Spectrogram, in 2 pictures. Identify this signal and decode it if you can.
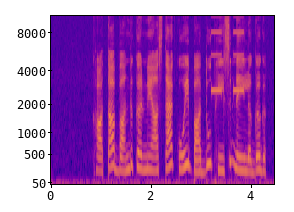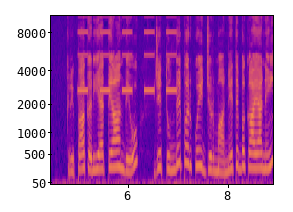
Beep code, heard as a piezo beeper, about 2700 Hz, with speech in Dogri. 2-5.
